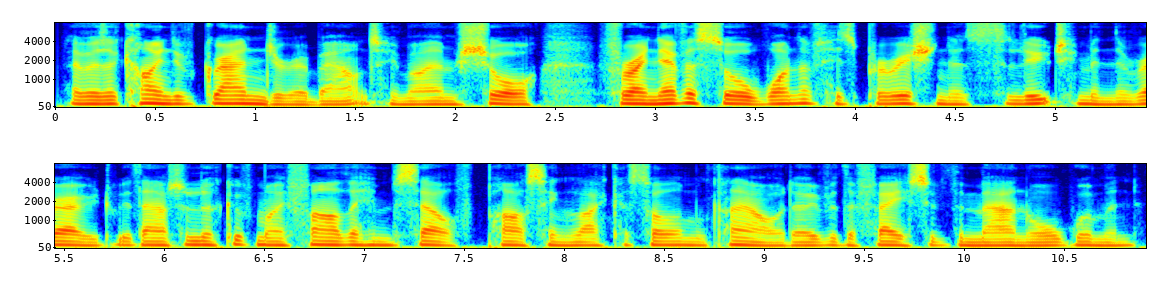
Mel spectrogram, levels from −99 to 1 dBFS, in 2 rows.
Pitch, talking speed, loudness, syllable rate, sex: 120 Hz, 240 wpm, -19 LUFS, 5.8 syllables/s, male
